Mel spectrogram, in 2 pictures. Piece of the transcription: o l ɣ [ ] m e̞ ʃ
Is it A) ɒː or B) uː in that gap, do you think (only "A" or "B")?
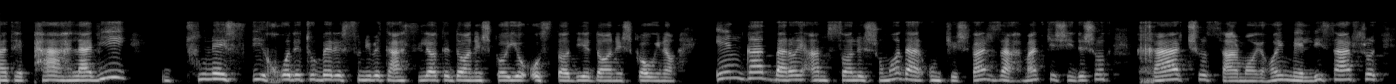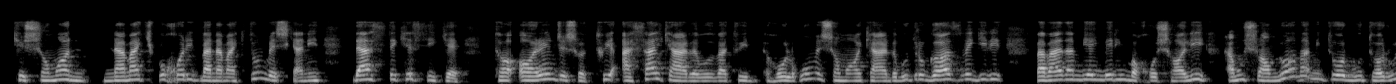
B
